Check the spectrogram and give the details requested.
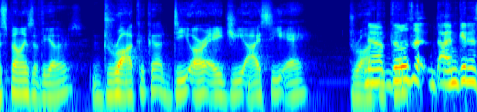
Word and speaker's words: Dragica: Dragica, D-R-A-G-I-C-A. Dragica. No, I'm going to spell those out phonetically so that I know how to say them.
